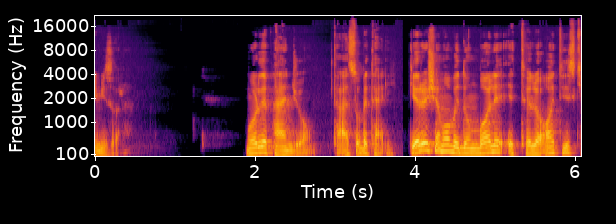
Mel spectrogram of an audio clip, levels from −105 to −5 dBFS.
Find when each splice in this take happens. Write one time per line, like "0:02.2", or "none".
0:03.8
